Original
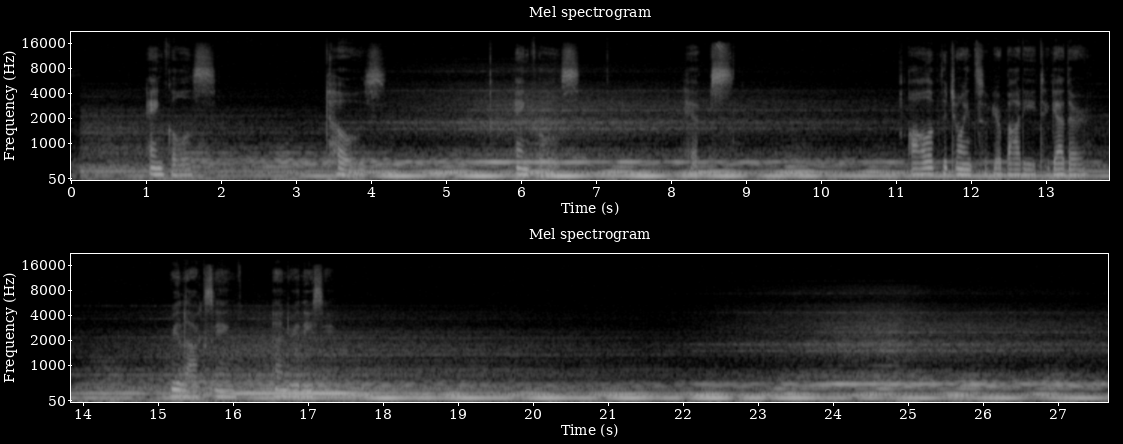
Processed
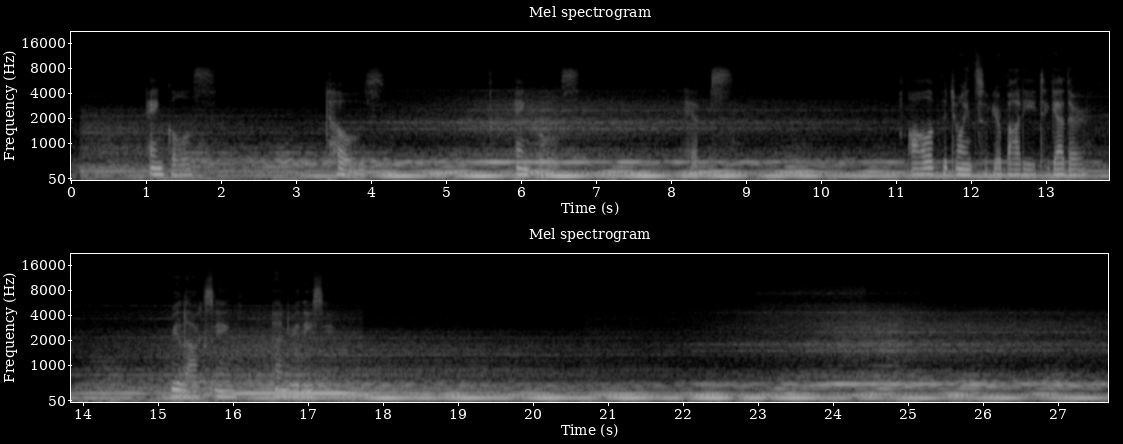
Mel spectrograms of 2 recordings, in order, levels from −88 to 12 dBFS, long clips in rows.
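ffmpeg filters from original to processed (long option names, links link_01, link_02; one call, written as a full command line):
ffmpeg -i in.wav -af "asetnsamples=nb_out_samples=441:pad=0,asendcmd='11.84 lowpass f 5000;17.72 lowpass f 2100;20.67 lowpass f 5000;22.96 lowpass f 8500;24.43 lowpass f 4800',lowpass=2300" out.wav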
